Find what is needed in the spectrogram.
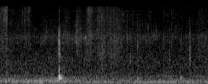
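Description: Liquid soil-drench solution poured from a jug onto mulch at the base of a tree, a faint patter over a low steady rumble, with one sharp click about halfway through.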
